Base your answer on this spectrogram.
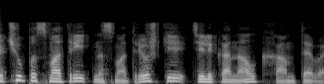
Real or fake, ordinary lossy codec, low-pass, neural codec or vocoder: real; AAC, 32 kbps; 7.2 kHz; none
